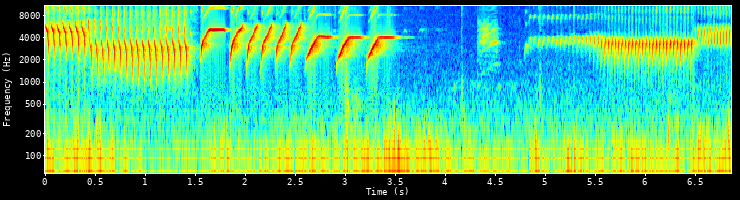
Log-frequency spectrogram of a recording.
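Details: Canary in breeding condition, its song meant to stimulate other canaries: a rapid buzzy roll, a run of bright down-slurred whistles, a quieter gap, then a steady high trill rising in volume.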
